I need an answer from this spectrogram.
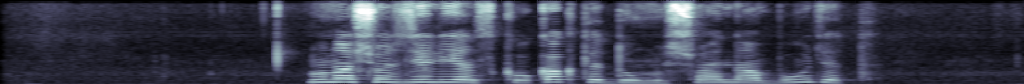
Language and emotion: Russian, neutral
